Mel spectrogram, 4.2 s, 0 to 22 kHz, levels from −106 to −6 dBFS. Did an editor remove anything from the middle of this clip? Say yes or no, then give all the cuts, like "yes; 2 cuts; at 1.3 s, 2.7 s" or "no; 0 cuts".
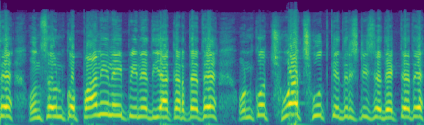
no; 0 cuts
